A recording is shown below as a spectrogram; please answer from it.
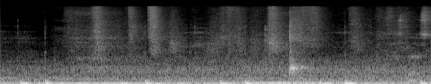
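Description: Low, steady background music drone with a few soft knocks and rustles of handling scattered through it.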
